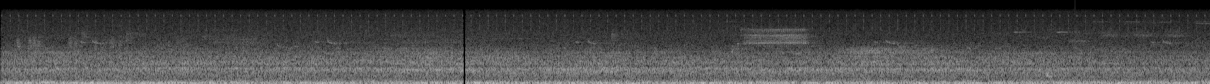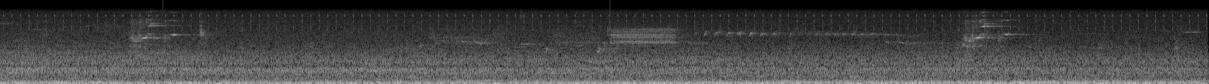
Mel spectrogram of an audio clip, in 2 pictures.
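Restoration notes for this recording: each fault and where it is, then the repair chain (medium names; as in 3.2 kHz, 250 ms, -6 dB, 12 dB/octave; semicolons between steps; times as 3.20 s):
crackle 28 per s -32 dBFS
4.63–4.66 s: dropout 26 ms
10.75 s: pop
13.73 s: pop
18.20 s: pop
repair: de-click; interpolate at 4.63 s, 26 ms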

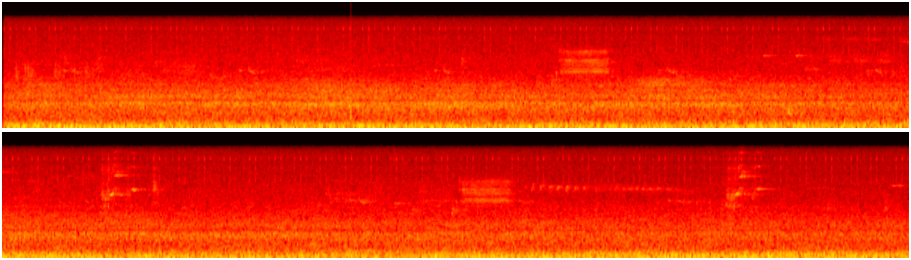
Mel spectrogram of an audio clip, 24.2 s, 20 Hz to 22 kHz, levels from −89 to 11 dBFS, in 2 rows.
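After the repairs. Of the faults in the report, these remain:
nothing left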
